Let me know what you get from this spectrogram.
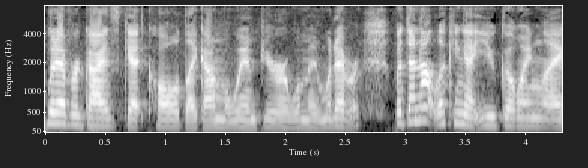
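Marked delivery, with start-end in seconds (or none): none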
